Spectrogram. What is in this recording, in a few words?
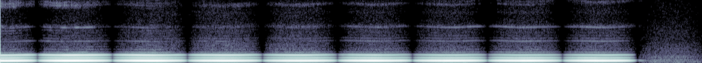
vibrato tremolo VOX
